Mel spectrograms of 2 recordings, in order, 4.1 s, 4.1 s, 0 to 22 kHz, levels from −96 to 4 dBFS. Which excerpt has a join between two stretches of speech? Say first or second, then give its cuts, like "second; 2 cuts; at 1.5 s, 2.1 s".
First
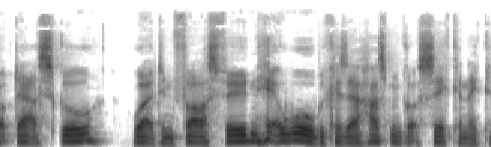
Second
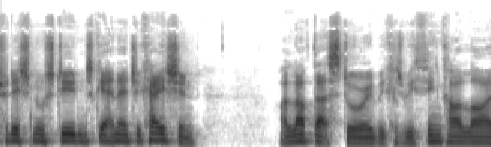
first; 1 cut; at 0.9 s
